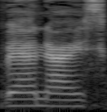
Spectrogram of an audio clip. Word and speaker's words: Van Nuys: me send your information to 7507 Amoy Avenue vanise California that's spelled v an nuu S California 91406 editors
